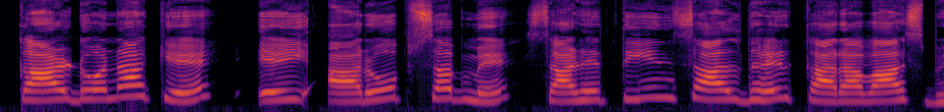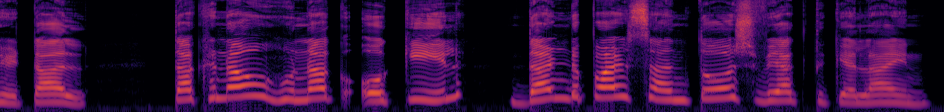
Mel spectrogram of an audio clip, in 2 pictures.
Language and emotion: Maithili, neutral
